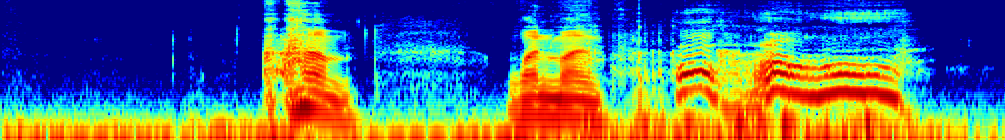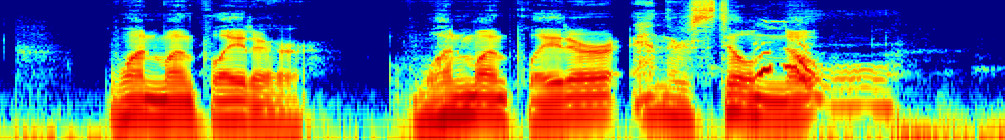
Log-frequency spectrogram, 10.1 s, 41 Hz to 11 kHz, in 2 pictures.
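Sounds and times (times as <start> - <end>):
speech: 1.5 - 4.6, 5.6 - 9.3
dog growling and grumbling: 3.3 - 4.6, 8.7 - 9.7.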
